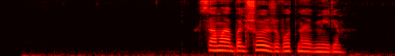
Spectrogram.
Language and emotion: Russian, neutral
